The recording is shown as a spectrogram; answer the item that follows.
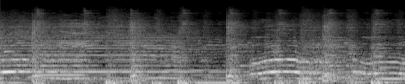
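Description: Live indie rock band playing: electric guitars, bass, drums and a horn section, with a long held lead melody that scoops up into its notes twice.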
